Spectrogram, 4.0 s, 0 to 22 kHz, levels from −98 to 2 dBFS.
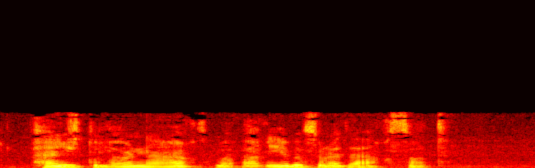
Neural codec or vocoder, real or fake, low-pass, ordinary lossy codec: none; real; 7.2 kHz; MP3, 48 kbps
